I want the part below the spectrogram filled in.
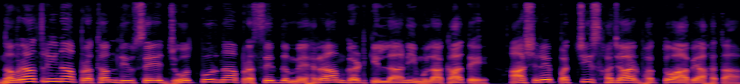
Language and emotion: Gujarati, neutral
